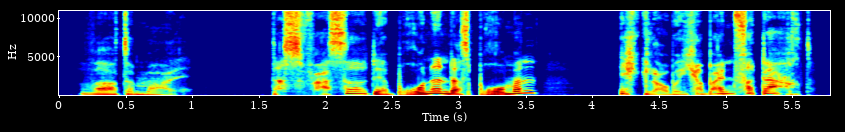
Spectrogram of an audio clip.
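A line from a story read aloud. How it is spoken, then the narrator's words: Murmured. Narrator (German): murmelte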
